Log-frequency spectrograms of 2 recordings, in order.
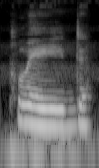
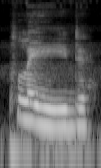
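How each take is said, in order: Both takes have the same delivery.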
